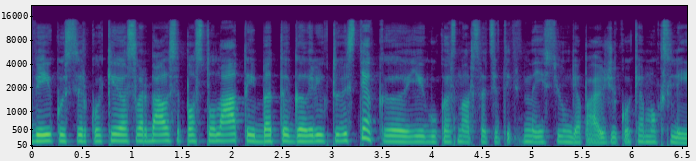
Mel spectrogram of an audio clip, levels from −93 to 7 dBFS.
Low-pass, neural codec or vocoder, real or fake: 14.4 kHz; codec, 44.1 kHz, 7.8 kbps, Pupu-Codec; fake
